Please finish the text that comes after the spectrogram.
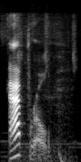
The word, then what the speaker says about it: April: Pronounce like the month April.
